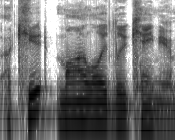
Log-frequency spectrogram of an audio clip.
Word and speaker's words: acute myeloid leukaemia: And at that time, he'd already been through his first bout of acute myeloid leukaemia.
